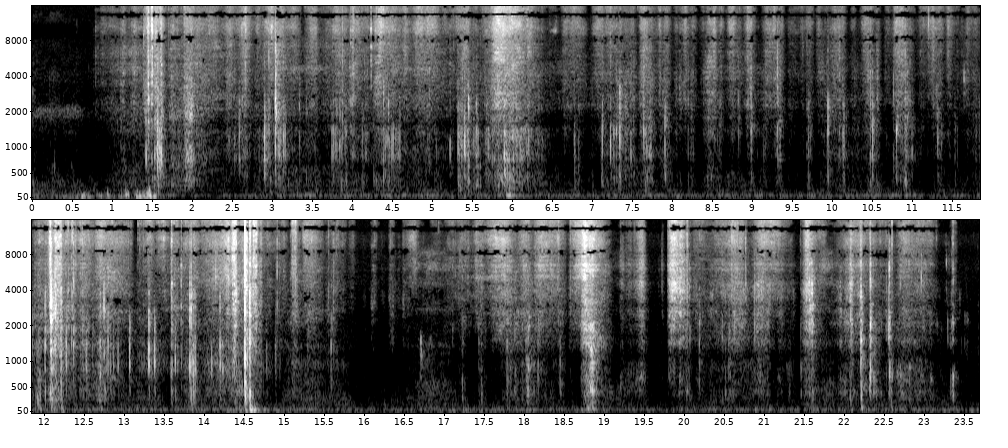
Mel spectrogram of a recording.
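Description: Paper rustling and crinkling as a dog noses and pulls at the folded pages of an old book to get treats hidden between them, with a few louder sharp crackles of paper, the loudest two near the middle.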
